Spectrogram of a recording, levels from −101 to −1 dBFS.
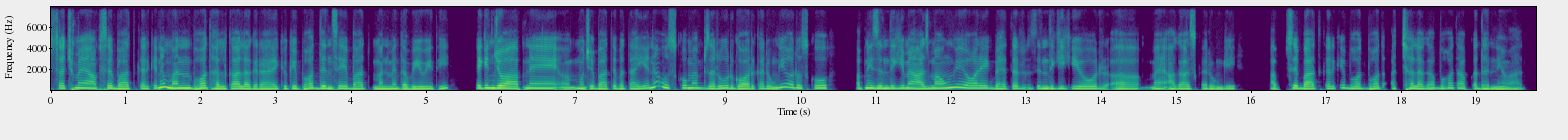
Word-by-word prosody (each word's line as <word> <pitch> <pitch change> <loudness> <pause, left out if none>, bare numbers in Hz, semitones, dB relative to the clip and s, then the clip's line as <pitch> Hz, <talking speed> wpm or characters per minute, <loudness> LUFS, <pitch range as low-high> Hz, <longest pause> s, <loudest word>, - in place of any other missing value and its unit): सच 225 -2 -4
में 250 -1 +3
आपसे 225 +1 0
बात 190 0 +1
करके 205 +1 -4
ना 295 +5 +7
मन 225 -2 +8
बहुत 220 +2 +2
हल्का 200 +1 +1
लग 195 -2 +1
रहा 185 0 -1
है 185 +1 0
क्योंकि 200 +2 -2
बहुत 220 +3 +1
दिन 210 0 +3
से 215 +1 -3
ये 210 - +1
बात 190 0 -2
मन 185 -1 +1
में 195 0 +2
दबी 185 0 +1
हुई 190 0 +1
थी। 210 +4 0 0.4
लेकिन 235 +1 +6
जो 235 0 +7
आपने 225 +1 +1 0.3
अ, - - -9
मुझे 210 0 0
बातें 190 +2 -3
बताई 190 0 -2
है 225 - -1
ना 290 +5 +3 0.2
उसको 245 +1 -5
मैं 240 -1 +1
ज़रूर 210 +2 +1
गौर 205 +1 +1
करुँगी 225 +9 0
और 265 - -2
उसको 235 +1 -1 0.4
अपनी 240 +2 +3
ज़िंदगी 220 0 +2
में 225 0 +2
आज़माऊँगी 220 +8 +2
और 230 -2 -1
एक 230 -2 -3
बेहतर 210 +1 -3
ज़िंदगी 205 0 -1
की 205 0 -2
ओर 200 +1 -2
अ, 185 0 -4 0.2
मैं 195 -2 -2
आगाज़ 185 0 -3
करुँगी। 185 +2 -3 0.5
आपसे 225 +4 -2
बात 200 0 -1
करके 215 +4 -6
बहुत-बहुत 210 -1 -2
अच्छा 205 +2 -4
लगा, 210 0 0
बहुत 225 +1 -5
आपका 210 -1 -5
धन्यवाद। 185 -1 -2
210 Hz, 190 wpm, -22 LUFS, 195-225 Hz, 0.5 s, मन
